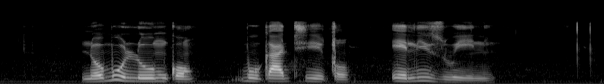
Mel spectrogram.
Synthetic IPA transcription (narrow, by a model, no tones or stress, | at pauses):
noɓulum̩kʼɔ | ɓukʼatʰiǁɔ | elizweːni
